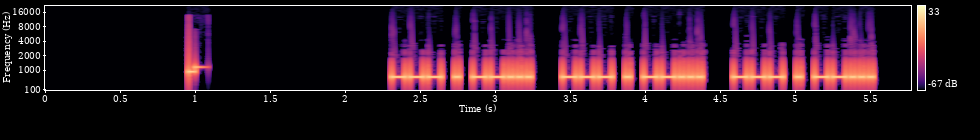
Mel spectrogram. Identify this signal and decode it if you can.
Morse code, heard as a keyed tone, about 40 wpm, 700 Hz. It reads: OE7 OE7 OE7
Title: Callsign Prefixes for Top 25 DXCC - Repeated 3x - 40wpm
